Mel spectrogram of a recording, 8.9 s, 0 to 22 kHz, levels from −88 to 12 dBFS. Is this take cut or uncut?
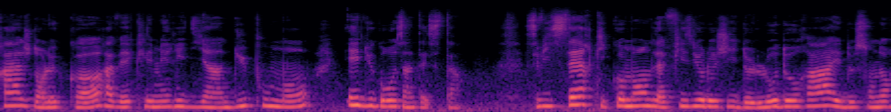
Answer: cut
